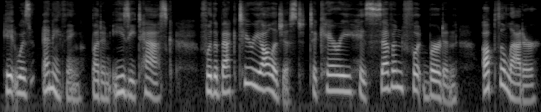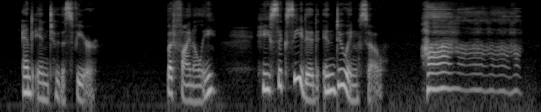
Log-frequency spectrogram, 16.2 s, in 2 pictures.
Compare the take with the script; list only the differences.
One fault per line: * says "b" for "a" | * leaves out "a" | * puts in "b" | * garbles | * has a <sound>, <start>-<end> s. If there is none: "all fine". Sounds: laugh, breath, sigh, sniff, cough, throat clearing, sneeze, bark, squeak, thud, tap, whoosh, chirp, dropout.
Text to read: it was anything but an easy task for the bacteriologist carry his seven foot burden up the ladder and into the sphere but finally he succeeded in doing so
* puts in "to"
* has a laugh, 14.4-16.0 s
